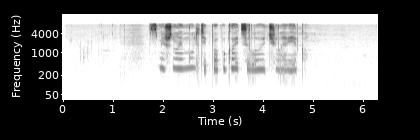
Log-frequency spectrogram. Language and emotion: Russian, sad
